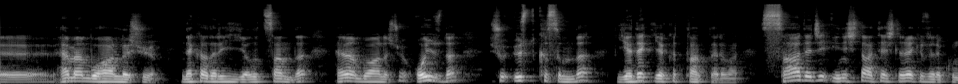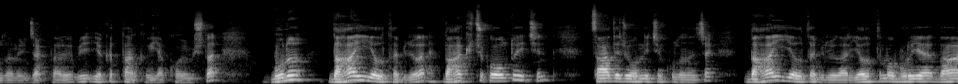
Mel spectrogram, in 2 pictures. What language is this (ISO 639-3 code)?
tur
